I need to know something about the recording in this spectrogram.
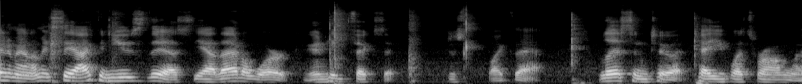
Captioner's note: snaps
